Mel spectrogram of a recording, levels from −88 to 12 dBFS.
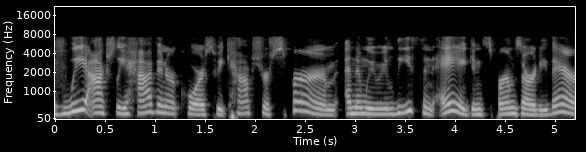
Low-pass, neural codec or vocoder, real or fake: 7.2 kHz; none; real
